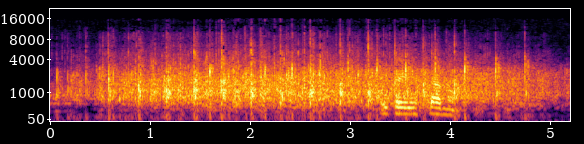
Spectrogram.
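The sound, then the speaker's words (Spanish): Loud audience applause, a dense steady rattle of many hands clapping for several seconds, with a brief voice emerging faintly near the end. “para que pida un fuerte aplauso.”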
